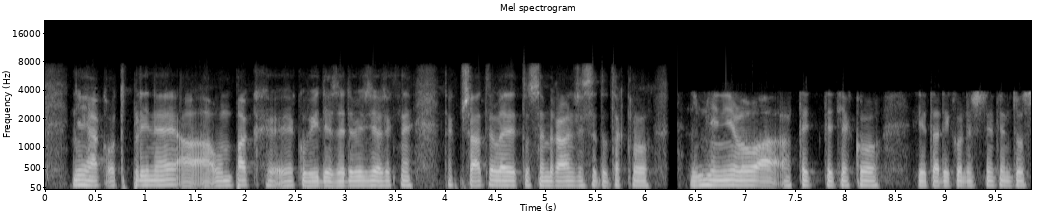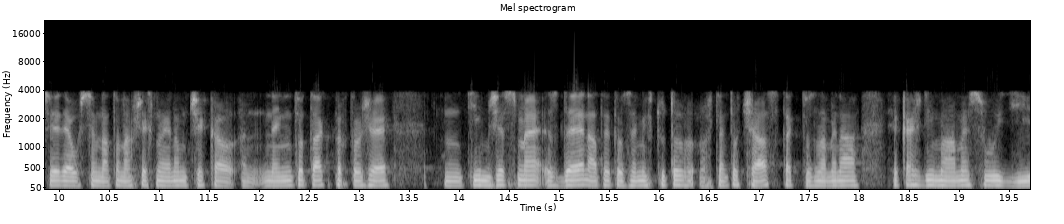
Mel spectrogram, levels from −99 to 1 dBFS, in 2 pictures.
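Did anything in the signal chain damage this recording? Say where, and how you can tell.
Yes. A handover gap at the network stage: after "že se to takhle" the speech drops out completely from 6.21 to 6.33 s. The call was switched between networks and no speech frames arrived for that 120 ms, so the sound cuts to silence and whatever was said there is lost.

A fallback to narrowband at the codec stage follows the handover. From 6.33 s to the end, the call moves from AMR-WB at 12.65 kbit/s, which until then gives light coding damage, to AMR-NB at 12.2 kbit/s. Nothing above 4 kHz remains, so the voice sounds duller and rougher.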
